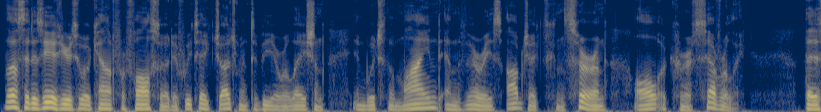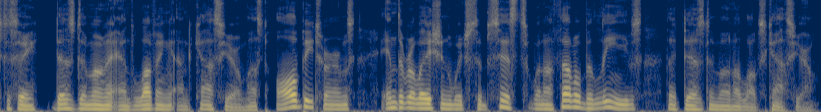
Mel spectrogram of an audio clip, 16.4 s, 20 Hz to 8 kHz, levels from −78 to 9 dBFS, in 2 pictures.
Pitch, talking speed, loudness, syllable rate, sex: 110 Hz, 195 wpm, -20 LUFS, 6.0 syllables/s, male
